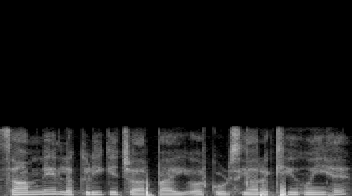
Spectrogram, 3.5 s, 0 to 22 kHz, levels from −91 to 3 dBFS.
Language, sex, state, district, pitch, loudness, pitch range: Hindi, female, Uttar Pradesh, Lalitpur, 210 Hz, -21 LUFS, 185-220 Hz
